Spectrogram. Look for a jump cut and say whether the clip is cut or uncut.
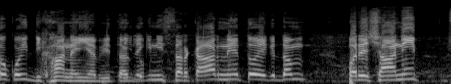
cut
